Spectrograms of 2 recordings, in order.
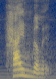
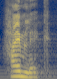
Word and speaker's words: Heimlich: Pero los gringos que están aquí, ¿cómo es? Heimlet. Venga a decirlo aquí, por favor, hermano. Venga la onda. Oigan, ¿cómo se dice, hermano? Heimlich.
